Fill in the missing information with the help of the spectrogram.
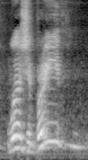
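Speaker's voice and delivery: high mocking Bob voice. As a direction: squeak out the absurd question. Mocking Bob's outrageous question.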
